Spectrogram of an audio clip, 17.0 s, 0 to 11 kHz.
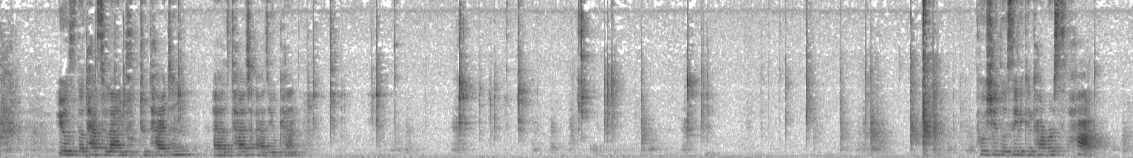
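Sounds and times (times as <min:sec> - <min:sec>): small metal clicks and scrapes: 0:04.6 - 0:14.7.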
